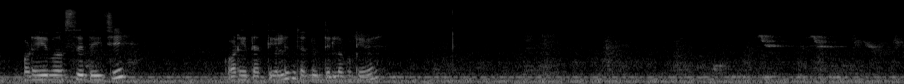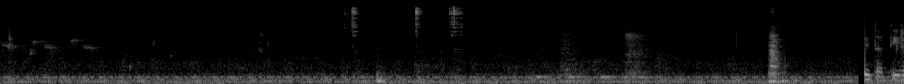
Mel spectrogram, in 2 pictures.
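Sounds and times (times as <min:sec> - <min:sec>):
steady low hum: 0:00.0 - 0:18.0
bird chirps: 0:07.6 - 0:10.0.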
